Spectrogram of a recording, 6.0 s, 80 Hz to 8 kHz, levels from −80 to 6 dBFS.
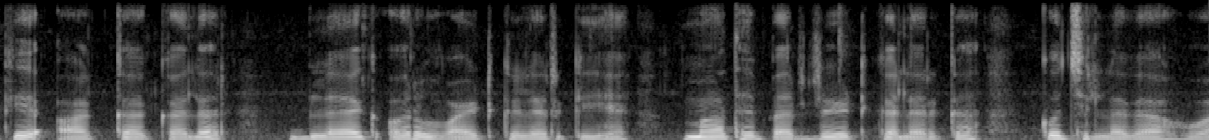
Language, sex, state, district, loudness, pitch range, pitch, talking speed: Hindi, male, Jharkhand, Ranchi, -18 LUFS, 120-155 Hz, 130 Hz, 180 wpm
